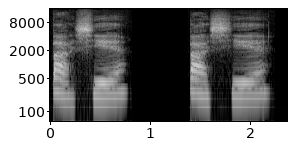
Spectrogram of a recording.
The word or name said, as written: baxie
